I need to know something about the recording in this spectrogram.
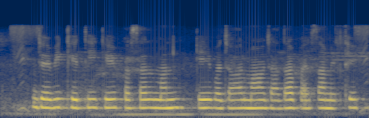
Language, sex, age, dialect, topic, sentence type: Chhattisgarhi, female, 18-24, Eastern, agriculture, statement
